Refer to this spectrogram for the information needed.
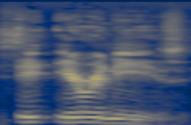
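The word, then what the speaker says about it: Erinyes: Erinneth is how you actually pronounce that.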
